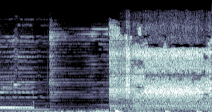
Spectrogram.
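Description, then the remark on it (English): A few short electronic phone tones beep over a faint hum as someone calls a phone, then a sudden burst of loud hissing static takes over and continues to the end. “How do I call you?”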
